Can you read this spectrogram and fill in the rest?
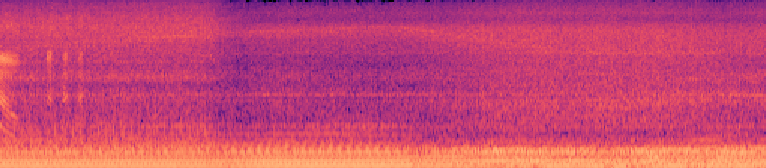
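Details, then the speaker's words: Truck with a Cummins diesel after a turbo swap, first drive: a deep, even drone with a loud, steady exhaust note and no knocks or misses. The engine is running normally. "yeah sounds good guys we have officially wrapped up the common swap turbo build everything is running good"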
